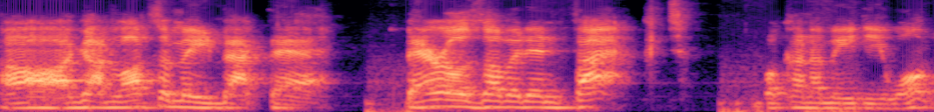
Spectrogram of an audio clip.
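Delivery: put-on orc character voice. Voicing the orc bartender greeting a player's character: orc bartender voice. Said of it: "says the orc bartender".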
